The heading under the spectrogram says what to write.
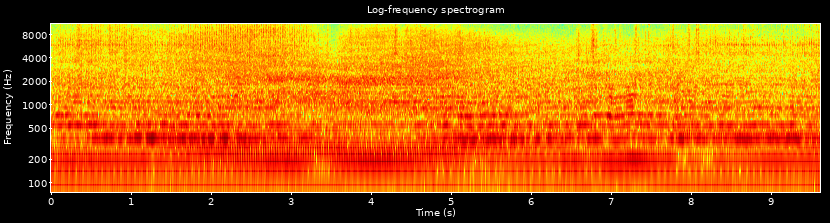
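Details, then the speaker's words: Curbside Craftsman push mower after full carburetor cleaning (carburetor gasket partly broken): loud, even engine drone holding steady speed under load with no misses or surging; sounds much better, running healthy. "That sounds much better."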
